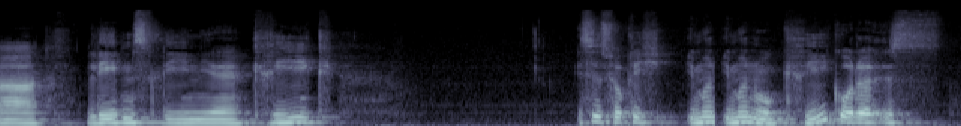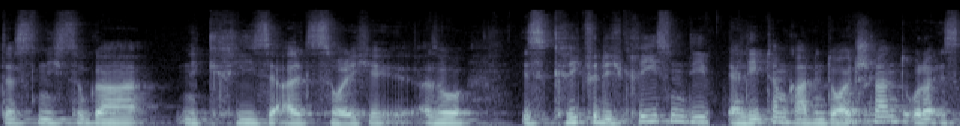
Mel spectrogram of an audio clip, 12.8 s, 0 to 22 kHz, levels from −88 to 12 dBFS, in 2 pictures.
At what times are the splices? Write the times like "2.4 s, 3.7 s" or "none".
4.8 s, 10.5 s, 11.1 s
